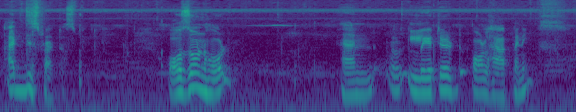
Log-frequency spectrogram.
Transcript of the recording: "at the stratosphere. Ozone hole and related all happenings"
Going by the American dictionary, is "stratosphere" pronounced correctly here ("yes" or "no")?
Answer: no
